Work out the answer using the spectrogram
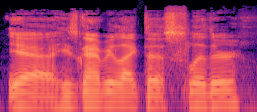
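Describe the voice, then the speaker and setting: A man's voice: medium pitch, fairly even intonation, a little fast, a little hiss or hum. A man co-hosting a casual podcast, rambling with restarts and casual swearing. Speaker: podcast co-host. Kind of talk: casual chat.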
